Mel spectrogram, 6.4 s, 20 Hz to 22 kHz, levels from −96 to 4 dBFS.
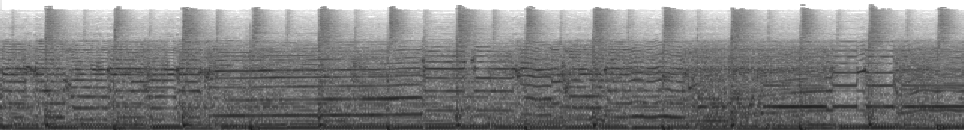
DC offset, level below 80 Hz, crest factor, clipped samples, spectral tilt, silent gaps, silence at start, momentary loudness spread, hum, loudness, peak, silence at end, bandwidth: under 0.1%; -28 dBFS; 12 dB; under 0.1%; -5 dB/octave; none; 0 s; 1 LU; none; -12 LUFS; 0 dBFS; 0 s; 18 kHz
